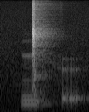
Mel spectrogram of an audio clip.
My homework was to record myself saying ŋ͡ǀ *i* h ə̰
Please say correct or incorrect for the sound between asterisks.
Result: incorrect: ḭ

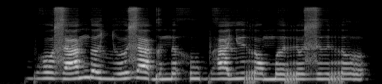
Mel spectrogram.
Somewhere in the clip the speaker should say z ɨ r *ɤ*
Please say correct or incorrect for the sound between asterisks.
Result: correct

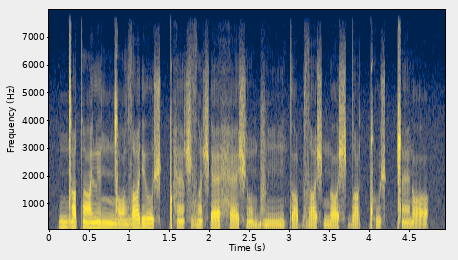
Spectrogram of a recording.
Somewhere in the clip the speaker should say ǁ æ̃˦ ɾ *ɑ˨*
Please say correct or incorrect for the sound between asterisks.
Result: incorrect: ɒ˨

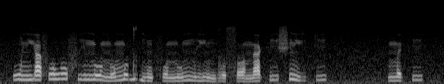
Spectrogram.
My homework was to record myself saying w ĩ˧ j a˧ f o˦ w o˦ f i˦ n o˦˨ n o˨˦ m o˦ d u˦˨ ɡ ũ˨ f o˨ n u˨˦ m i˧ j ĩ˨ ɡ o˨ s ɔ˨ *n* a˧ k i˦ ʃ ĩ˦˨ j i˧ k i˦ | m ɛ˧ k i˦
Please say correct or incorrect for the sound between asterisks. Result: correct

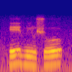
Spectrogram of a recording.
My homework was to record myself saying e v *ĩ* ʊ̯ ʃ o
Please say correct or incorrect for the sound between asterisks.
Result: correct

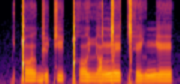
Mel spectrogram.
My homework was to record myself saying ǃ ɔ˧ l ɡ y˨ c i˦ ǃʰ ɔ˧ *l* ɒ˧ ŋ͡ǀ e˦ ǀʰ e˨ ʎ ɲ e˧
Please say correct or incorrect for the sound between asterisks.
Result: incorrect: ʎ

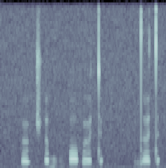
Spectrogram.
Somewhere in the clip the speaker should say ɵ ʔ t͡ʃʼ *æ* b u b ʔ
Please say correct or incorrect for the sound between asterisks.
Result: incorrect: ə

